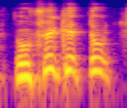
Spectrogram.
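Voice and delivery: high calling voice, pitched well up; lady calling off her bear. Acted. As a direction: call the bear off, high and urgent. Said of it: "and you hear".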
